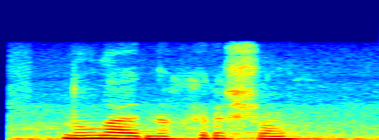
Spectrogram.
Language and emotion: Russian, neutral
